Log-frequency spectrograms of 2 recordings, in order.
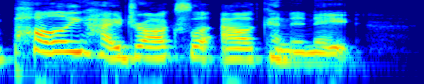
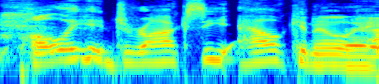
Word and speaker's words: Polyhydroxyalkanoate: easier-to-recycle alternative made from polyhydroxyl alkaninate. You gave me all the hard words. Oh my gosh, is this because I'm new? I don't even know if I pronounced that correctly. – Polyhydroxyalkanoate.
